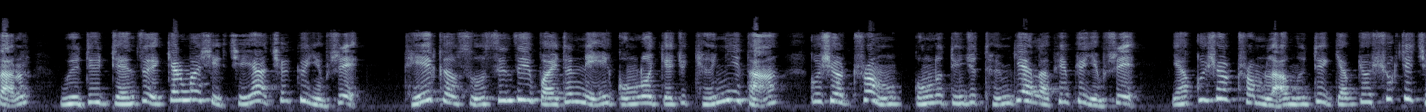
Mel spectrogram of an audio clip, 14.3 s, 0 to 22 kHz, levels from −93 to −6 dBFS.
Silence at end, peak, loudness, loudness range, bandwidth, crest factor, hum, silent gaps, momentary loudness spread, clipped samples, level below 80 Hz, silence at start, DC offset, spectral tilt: 0 s; -12 dBFS; -28 LUFS; 2 LU; 8.4 kHz; 16 dB; none; none; 7 LU; under 0.1%; -72 dBFS; 0 s; under 0.1%; -4.5 dB/octave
